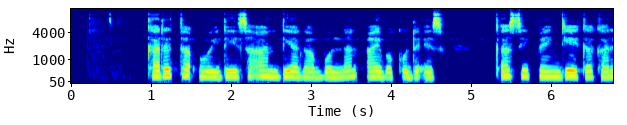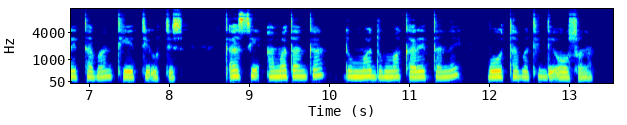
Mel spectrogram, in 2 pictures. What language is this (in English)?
Wolaytta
